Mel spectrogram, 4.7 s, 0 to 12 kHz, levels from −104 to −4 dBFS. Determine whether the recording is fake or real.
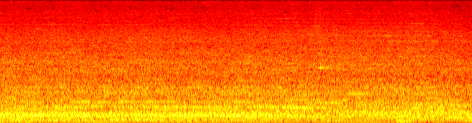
real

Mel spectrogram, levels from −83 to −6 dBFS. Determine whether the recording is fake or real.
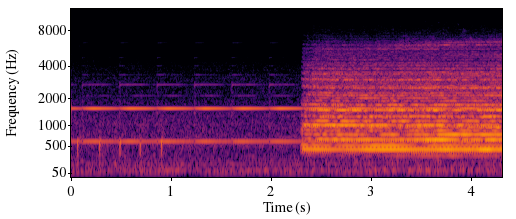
real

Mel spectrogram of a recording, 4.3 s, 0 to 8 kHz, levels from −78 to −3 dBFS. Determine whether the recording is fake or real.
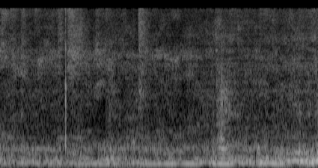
fake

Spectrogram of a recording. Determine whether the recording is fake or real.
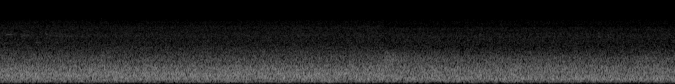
real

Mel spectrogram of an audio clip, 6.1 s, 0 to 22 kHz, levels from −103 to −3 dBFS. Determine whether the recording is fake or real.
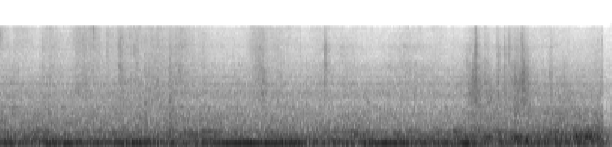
real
